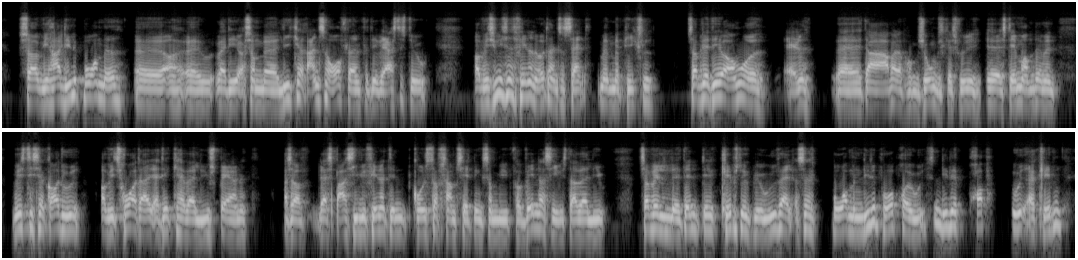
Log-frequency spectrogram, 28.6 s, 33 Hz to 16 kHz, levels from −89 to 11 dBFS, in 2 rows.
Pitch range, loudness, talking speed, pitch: 110-135 Hz, -19 LUFS, 225 wpm, 120 Hz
